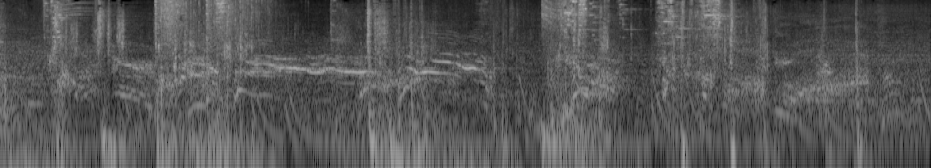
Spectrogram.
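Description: Fighters grunt and cry out with effort.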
